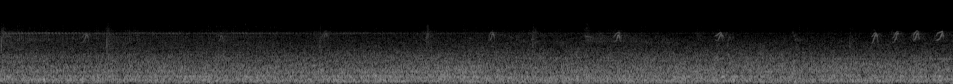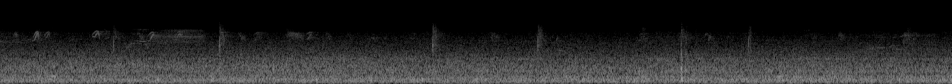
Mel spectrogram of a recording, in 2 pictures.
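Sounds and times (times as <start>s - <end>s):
steady background rumble: 0.0s - 19.0s
small birds chirping: 4.6s - 13.4s.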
